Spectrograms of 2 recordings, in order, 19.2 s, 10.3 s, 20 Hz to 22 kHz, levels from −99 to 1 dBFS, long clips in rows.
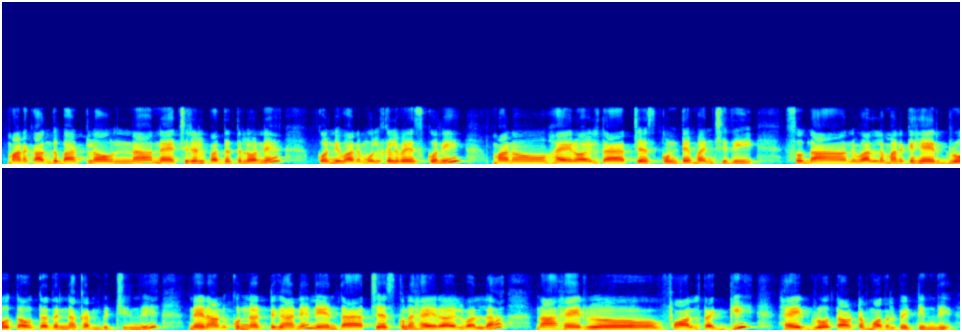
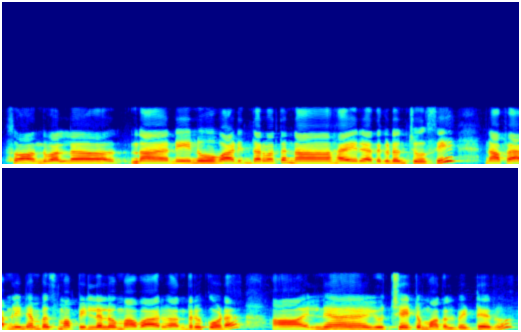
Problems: none marked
